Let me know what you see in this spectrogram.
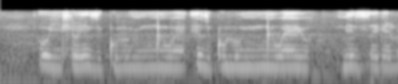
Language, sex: Xhosa, female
